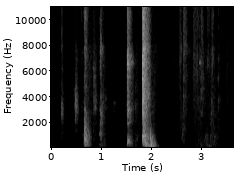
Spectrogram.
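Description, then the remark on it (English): Pet dogs, one named Benson, barking in a short, uneven volley: a few sharp, loud yaps, then a longer, heavier bark, trailing off into faint scuffling and softer sounds. “Or they hear something and it's just setting them off.”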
